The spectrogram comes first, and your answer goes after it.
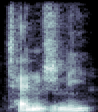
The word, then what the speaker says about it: Tangany: Is that how you pronounce it? Tangany?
